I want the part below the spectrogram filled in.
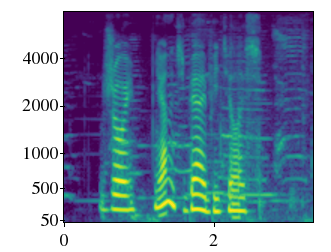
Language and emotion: Russian, sad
